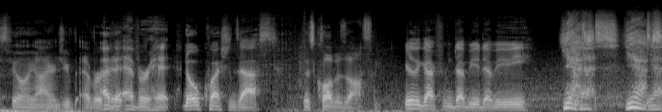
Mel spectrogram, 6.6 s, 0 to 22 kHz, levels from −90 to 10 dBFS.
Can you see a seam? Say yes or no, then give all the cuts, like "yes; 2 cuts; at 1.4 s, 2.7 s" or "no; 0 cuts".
yes; 3 cuts; at 1.8 s, 2.7 s, 5.4 s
